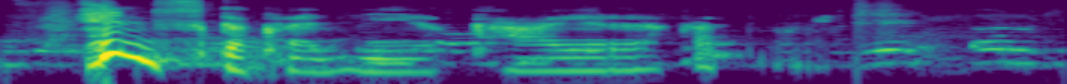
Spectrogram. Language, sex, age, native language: Icelandic, male, 10, Icelandic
